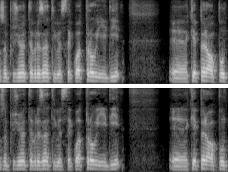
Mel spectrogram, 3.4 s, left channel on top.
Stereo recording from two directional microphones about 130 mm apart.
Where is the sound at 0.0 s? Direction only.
20° left (ahead or behind).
